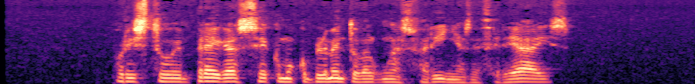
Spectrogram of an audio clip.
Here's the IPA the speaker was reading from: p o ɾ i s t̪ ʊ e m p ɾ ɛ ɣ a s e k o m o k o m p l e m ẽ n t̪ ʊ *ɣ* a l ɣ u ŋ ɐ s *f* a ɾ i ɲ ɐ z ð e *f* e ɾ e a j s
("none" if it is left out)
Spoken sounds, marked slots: ð, f, θ

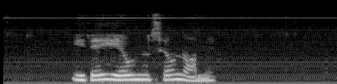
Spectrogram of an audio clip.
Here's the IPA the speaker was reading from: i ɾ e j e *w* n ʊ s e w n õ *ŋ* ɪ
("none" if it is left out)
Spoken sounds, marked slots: w, m

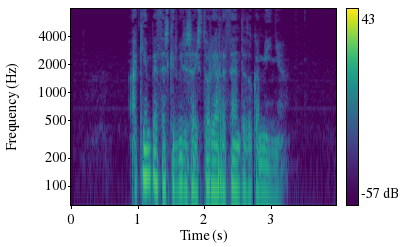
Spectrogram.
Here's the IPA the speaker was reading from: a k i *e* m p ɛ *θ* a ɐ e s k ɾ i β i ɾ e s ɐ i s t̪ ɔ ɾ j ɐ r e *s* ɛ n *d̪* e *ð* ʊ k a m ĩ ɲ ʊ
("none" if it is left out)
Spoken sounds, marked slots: e, θ, θ, t̪, ð

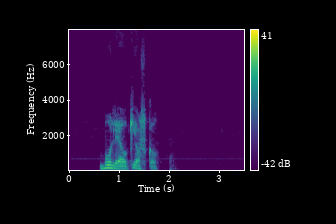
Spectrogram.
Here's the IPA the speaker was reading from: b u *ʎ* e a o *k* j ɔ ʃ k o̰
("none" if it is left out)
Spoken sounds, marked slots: l, k

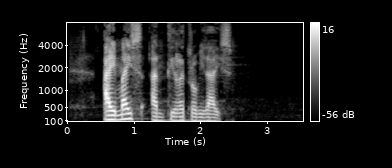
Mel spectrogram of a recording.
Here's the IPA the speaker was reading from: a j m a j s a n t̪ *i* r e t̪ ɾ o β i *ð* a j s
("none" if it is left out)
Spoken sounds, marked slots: i, ð

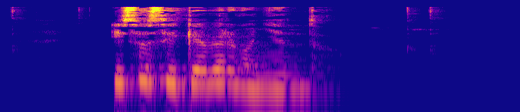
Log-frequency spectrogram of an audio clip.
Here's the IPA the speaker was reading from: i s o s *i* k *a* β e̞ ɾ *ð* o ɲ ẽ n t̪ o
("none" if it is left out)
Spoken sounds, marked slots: i, e, ɣ

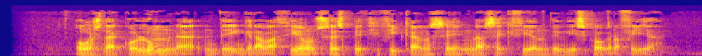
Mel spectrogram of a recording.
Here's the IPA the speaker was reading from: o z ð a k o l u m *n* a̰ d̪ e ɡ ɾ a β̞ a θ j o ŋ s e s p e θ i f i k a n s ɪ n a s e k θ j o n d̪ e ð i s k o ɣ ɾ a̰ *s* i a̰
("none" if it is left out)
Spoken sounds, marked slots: n, f

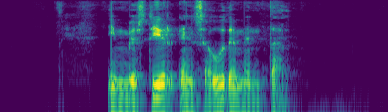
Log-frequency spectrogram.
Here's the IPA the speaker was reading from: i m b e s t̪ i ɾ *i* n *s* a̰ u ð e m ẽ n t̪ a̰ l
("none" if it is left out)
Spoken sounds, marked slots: e, s

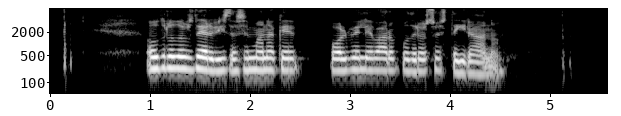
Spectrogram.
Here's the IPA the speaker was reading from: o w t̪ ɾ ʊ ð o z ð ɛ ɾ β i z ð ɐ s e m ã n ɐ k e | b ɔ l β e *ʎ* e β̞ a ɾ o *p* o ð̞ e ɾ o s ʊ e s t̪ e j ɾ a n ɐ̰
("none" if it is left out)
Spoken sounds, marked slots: l, p

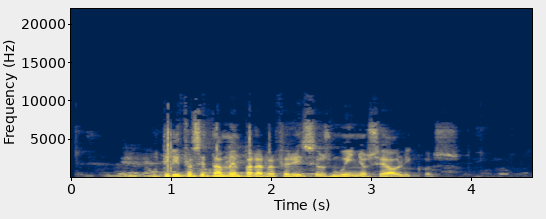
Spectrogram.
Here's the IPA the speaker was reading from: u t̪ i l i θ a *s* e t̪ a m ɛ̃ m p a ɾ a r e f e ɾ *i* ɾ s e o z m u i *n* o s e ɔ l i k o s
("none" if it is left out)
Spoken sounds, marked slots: s, i, ɲ

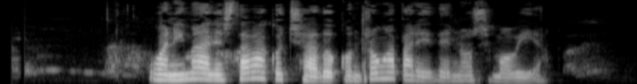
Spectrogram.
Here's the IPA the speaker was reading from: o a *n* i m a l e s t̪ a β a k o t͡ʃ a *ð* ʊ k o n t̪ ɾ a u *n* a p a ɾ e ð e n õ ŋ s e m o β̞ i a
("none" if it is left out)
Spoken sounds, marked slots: n, ð, ŋ

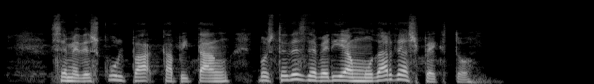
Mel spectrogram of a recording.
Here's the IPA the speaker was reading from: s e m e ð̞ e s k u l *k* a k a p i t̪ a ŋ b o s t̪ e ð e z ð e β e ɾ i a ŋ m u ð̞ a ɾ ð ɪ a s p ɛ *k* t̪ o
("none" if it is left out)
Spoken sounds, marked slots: p, k

